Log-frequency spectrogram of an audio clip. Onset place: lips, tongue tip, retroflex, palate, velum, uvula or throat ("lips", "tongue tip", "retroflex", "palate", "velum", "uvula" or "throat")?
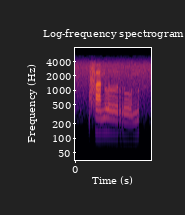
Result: lips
